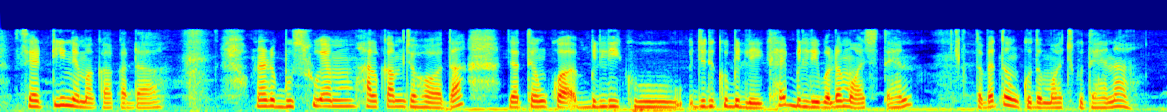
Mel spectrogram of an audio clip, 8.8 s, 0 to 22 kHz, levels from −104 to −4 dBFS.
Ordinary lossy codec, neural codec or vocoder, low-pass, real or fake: Opus, 64 kbps; vocoder, 22.05 kHz, 80 mel bands, WaveNeXt; 7.2 kHz; fake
